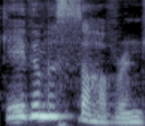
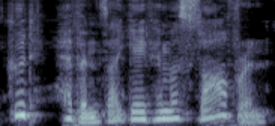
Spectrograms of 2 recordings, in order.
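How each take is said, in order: First: Higher, louder echo of the words; incredulous shout. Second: High-pitched exclamation climbing at the end; dismayed cry. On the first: Trevor echoing Hughie's blunder back at him, shouting. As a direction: shout it back in amused disbelief. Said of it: "shouted Trevor". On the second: Hughie realising he tipped a millionaire, crying out in dismay. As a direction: cry it out, aghast at the blunder. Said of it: "cried Hughie". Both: A narrator's reading.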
